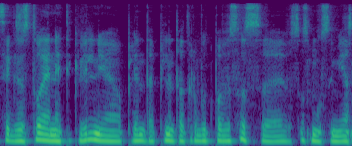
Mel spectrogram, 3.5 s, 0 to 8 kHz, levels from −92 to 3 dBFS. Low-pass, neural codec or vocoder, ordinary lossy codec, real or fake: 7.2 kHz; none; AAC, 48 kbps; real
